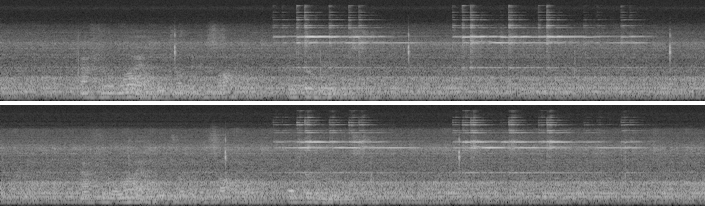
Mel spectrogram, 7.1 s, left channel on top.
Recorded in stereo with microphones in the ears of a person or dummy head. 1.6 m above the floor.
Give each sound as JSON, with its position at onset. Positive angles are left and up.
{"t": 0.8, "sound": "a man speaking", "side_deg": 15, "distance_m": 2.0}
{"t": 2.7, "sound": "a doorbell", "side_deg": 40, "distance_m": 3.0}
